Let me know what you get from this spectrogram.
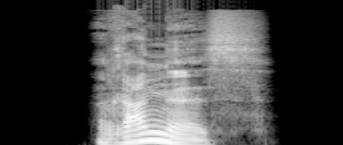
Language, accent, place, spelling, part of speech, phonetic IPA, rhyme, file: German, Germany, Berlin, Ranges, noun, [ˈʁaŋəs], -aŋəs, De-Ranges.ogg
- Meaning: genitive singular of Rang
